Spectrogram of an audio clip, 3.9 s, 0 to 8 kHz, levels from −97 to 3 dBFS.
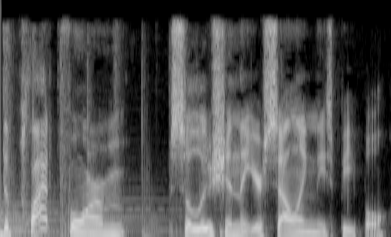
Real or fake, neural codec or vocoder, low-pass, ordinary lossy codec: real; none; 7.2 kHz; MP3, 64 kbps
